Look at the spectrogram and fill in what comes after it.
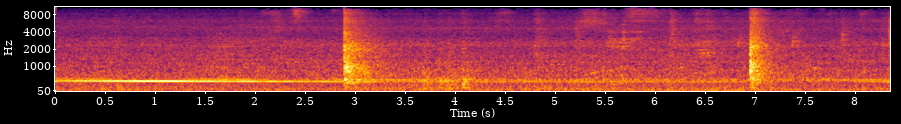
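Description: Cabin running noise of a Taiwan Railway EMU800 commuter train at steady speed: a low rumble from the wheels on the rails with a constant humming tone, and two sharp knocks about four seconds apart.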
